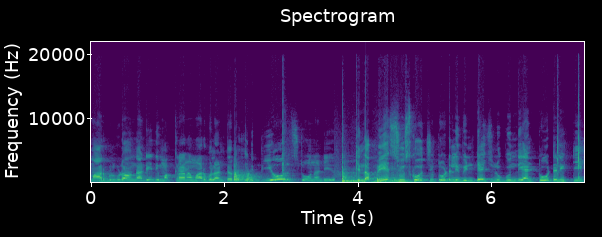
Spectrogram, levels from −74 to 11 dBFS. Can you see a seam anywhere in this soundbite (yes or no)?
yes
